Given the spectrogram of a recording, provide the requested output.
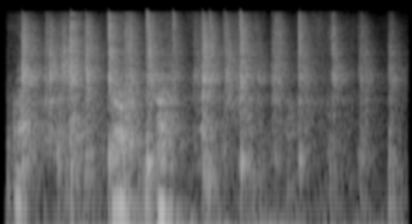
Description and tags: Dog walks on linoleum
Theres a dog walking on a linoleum, making noises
